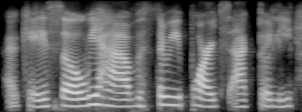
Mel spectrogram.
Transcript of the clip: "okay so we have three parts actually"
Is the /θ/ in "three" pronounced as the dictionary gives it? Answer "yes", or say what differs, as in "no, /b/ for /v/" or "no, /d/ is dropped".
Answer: yes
